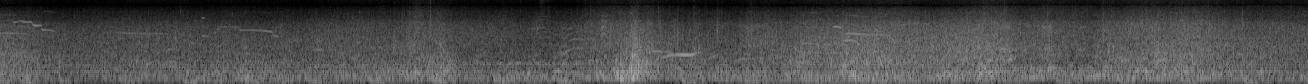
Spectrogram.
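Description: Baltic Sea surf, waves breaking and washing ashore in a steady rush of noise.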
